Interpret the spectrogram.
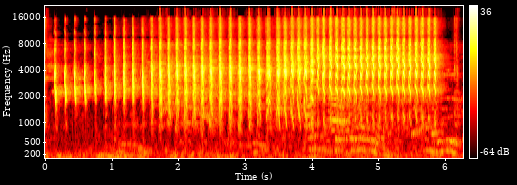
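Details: Singing greater green leafbird, used to prompt birds that have not yet sung: a long, steady stream of rapid, regularly repeated metallic notes that grows louder and denser before stopping abruptly.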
